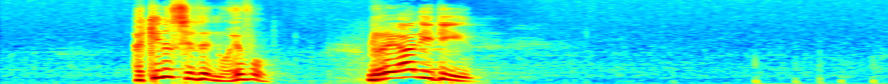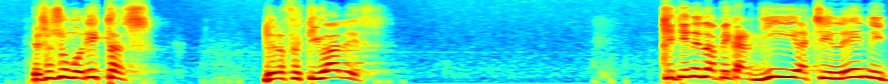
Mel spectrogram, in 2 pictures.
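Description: A middle-aged man preaches with feeling into a microphone, in bursts with pauses.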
